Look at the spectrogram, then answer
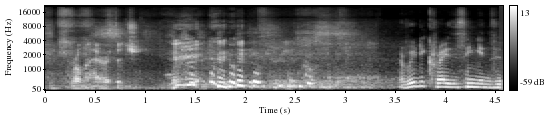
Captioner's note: laughter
